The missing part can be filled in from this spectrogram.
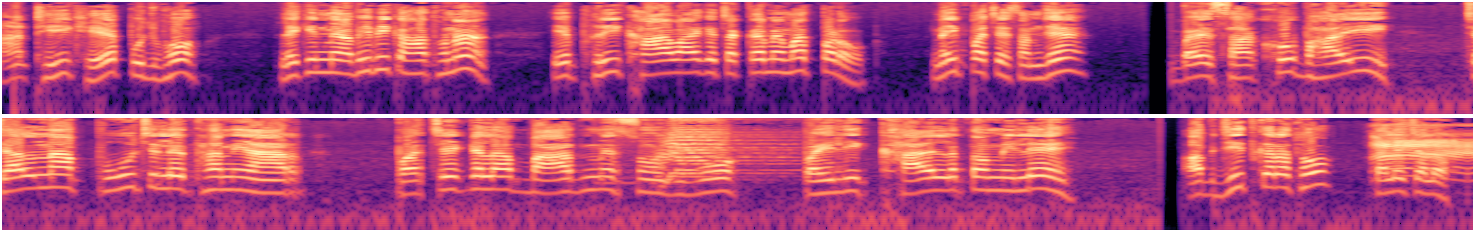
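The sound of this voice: A woman performs a cartoonish character voice at a moderate pace, leaving long, frequent pauses. The sound is dry and close, with no echo.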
